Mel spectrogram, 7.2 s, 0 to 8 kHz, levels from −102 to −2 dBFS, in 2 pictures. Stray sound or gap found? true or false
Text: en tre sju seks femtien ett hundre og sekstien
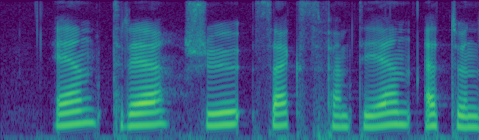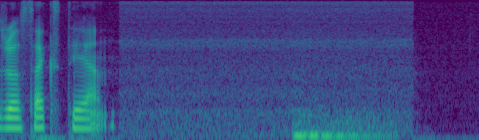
true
